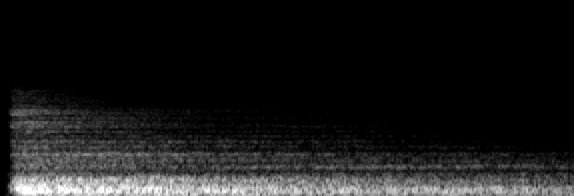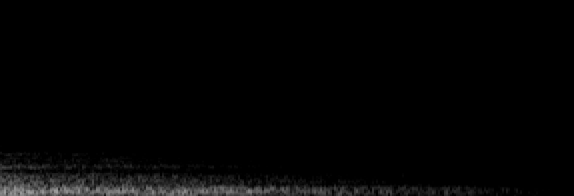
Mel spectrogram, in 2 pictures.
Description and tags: distant explosion
distant metallic explosion
huge, explosion, ambient, dark, metal, explode, industrial, hit, struck, horror, indoor, impact, metallic, strike, distant, drone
